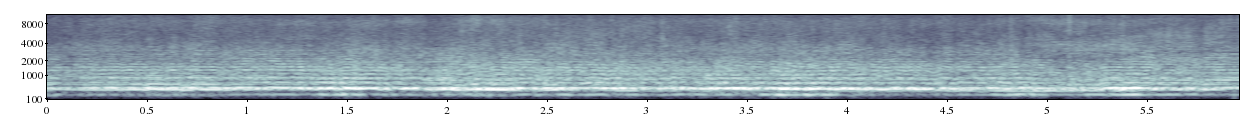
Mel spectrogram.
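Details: Massed buzzing of Apis dorsata colony while honey is taken, an unbroken droning hum rich in overtones that holds steady throughout with slight swells.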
